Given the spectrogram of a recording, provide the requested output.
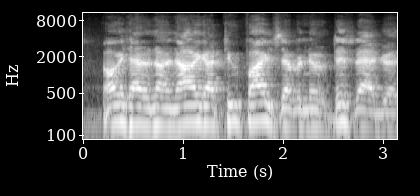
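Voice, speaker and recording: With an American accent, a man speaks at a fairly quick pace and a fairly high pitch. His intonation stays fairly even, and room echo is audible. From Ohio, US Midwest (Elyria, Hungarian neighborhood). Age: 90s. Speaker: war veteran. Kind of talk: interview. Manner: halting.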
